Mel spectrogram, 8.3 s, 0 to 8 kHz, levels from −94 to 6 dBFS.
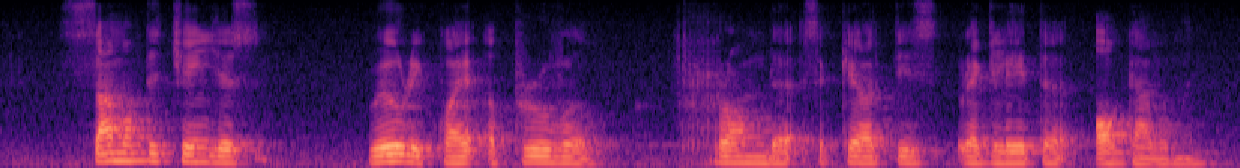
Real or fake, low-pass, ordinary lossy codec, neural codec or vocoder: real; none; none; none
